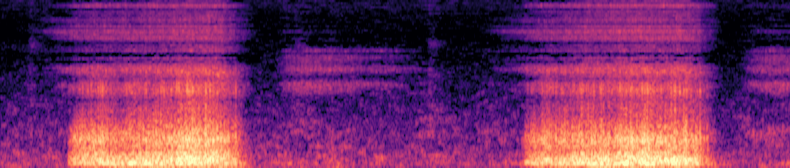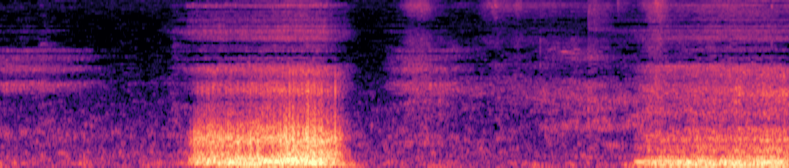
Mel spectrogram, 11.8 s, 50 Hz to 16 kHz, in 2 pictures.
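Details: Loud, rough snores on each breath in, about 18 a minute, with quiet breathing out between them; snoring.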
